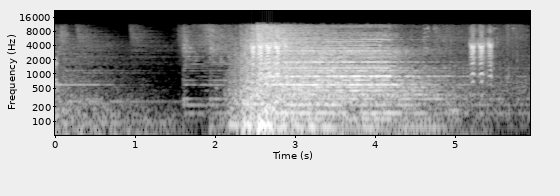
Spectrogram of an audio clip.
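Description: A goat in the video game The Witcher 3 gives a loud, drawn-out bleat that swells and fades over a couple of seconds, followed by a few short quieter bleats.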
